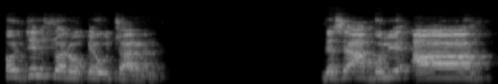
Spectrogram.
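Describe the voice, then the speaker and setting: Male tutor, high-pitched and slow-paced, long-drawn vowels, echoey room. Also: animated, fairly bright tone. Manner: recites verses in a chanting lilt. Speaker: teacher. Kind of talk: online exam-prep lesson. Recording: echoey, slightly dull sound.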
